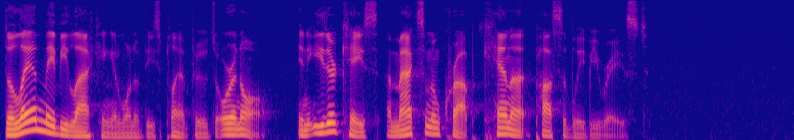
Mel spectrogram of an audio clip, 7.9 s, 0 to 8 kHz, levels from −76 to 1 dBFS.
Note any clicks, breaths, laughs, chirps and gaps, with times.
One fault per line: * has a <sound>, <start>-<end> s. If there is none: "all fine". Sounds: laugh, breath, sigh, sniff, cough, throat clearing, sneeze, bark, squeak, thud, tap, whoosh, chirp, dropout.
all fine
